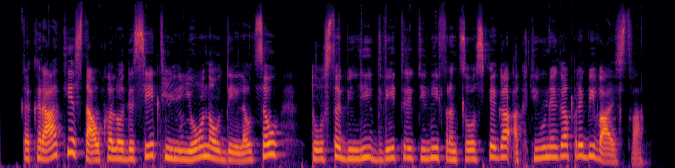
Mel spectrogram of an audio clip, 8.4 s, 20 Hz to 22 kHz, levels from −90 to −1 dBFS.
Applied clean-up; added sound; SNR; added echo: neural mask model Resemble Enhance denoiser.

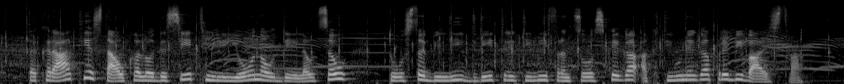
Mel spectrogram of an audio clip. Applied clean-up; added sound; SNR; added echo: none; Cheering / Clapping; 19 dB; none.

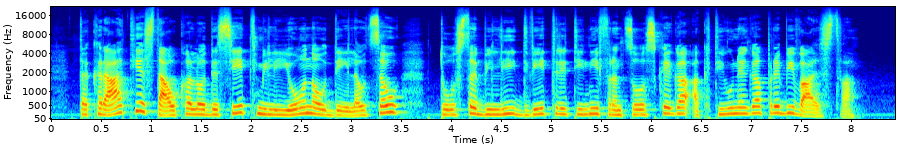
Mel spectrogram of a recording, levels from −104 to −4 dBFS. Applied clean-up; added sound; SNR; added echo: none; none; none; none.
